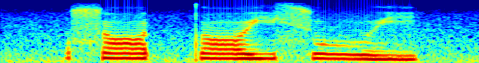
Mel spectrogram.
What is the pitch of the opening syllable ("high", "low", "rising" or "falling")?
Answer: low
